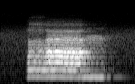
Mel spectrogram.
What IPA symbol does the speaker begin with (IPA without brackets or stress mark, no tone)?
ɣ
